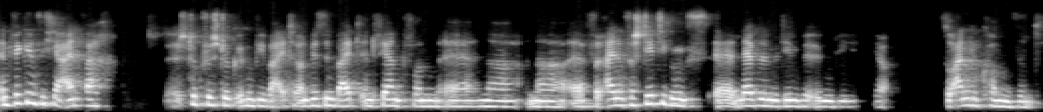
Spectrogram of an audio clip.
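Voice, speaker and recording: With ordinary pitch variation, a woman speaks at a fairly slow pace in a somewhat breathy voice. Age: 20s. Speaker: coworking space co-founder. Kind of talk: podcast interview.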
